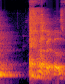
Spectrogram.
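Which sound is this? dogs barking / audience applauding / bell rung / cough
cough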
